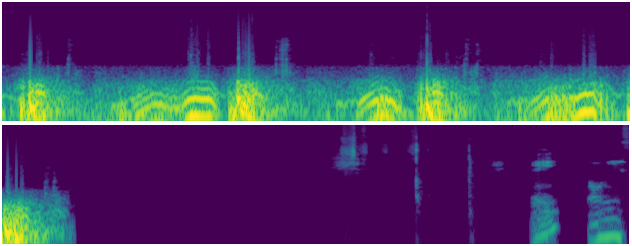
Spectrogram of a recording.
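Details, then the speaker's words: Teaching lung-auscultation sound: low-pitched, snoring rumbles through both inspiration and expiration from airway secretions, which can change when the patient coughs, expectorates or swallows the secretion; rhonchi. "terística de um som grave, agudo, tá? Tanto na inspiração quanto na expiração, tá? E ele também pode ser alterado quando um paciente ele tce, tá?"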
